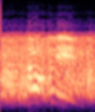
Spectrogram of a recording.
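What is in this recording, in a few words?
German attack position mood med, speech; War Thunder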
